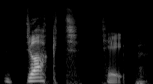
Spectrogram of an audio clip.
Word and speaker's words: duct tape: It is pronounced duct tape. It's with a T, not a K.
